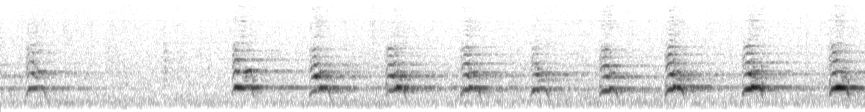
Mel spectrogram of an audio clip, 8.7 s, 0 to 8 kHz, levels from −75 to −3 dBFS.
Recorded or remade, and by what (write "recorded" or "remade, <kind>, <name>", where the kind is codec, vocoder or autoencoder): recorded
